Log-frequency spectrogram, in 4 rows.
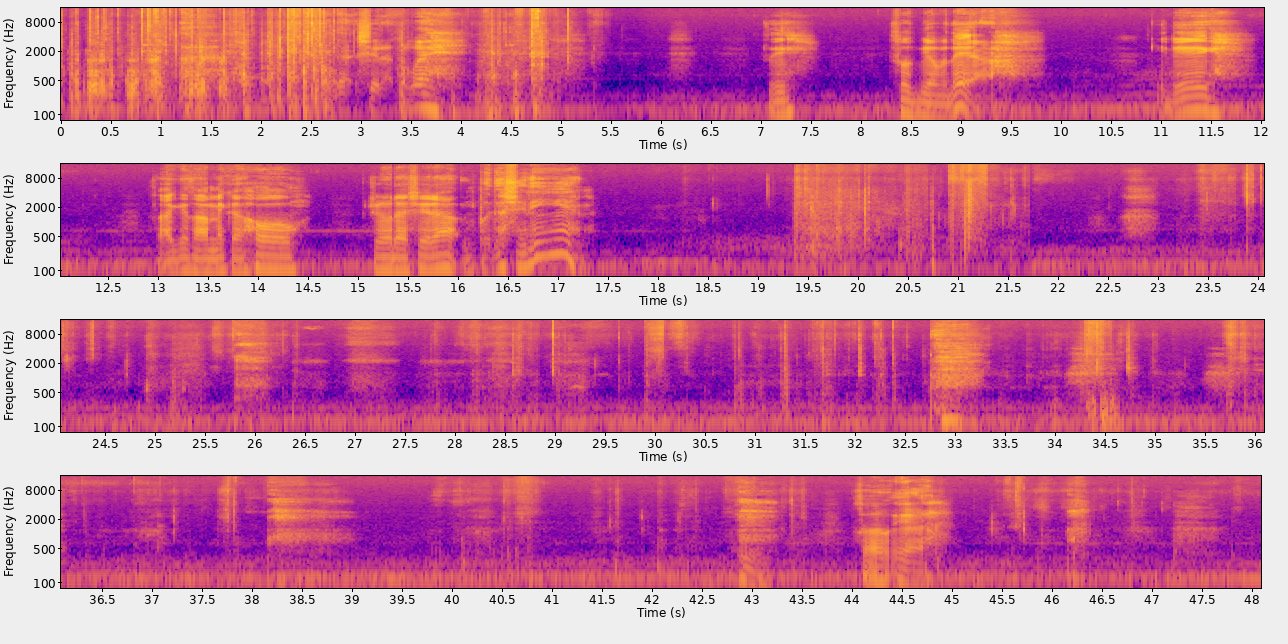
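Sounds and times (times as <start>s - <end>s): knocks and rattles under dashboard: 0.0s - 5.4s
steady low hum: 0.0s - 48.0s.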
